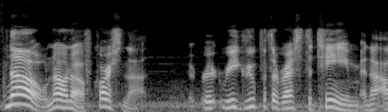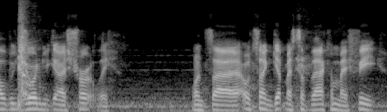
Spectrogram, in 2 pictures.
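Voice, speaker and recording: A man's voice: fairly high pitch, animated, moderate pace, music in the background. A man playing a tabletop roleplaying game, improvising his character's talk in a casual way.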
